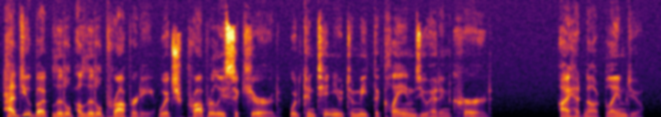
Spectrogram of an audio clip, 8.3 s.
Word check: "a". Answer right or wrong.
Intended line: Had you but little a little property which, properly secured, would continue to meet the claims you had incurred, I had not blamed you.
right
